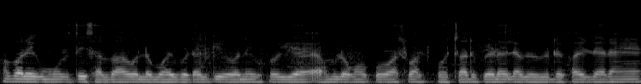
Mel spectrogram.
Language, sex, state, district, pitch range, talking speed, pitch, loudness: Hindi, male, Uttar Pradesh, Deoria, 115-120 Hz, 215 wpm, 115 Hz, -33 LUFS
